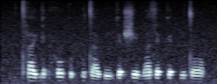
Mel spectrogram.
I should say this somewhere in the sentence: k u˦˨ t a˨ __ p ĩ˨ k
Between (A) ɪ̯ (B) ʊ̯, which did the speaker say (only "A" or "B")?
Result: B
